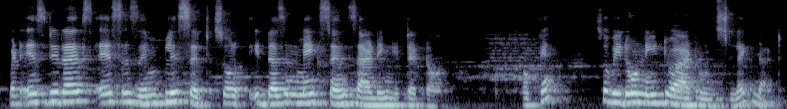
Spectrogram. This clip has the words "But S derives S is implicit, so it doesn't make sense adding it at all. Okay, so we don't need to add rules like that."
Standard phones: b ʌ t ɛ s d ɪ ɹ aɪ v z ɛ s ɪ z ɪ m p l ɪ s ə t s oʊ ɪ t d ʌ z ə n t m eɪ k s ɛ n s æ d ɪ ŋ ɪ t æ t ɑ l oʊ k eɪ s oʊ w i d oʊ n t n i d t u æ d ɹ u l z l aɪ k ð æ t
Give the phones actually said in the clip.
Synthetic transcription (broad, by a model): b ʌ t ɛ s d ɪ ɹ aɪ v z ɛ s ɪ z ɪ m p l ɪ s ə t s oʊ ɪ t d ʌ z ə n t m eɪ k s ɛ n s æ d ɪ ŋ ɪ t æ t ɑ n oʊ k eɪ s oʊ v i d oʊ n t n i d t u æ d ɹ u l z l aɪ k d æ t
